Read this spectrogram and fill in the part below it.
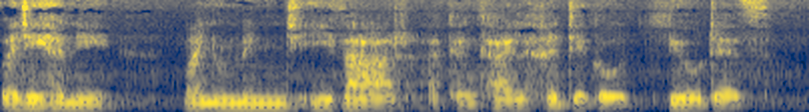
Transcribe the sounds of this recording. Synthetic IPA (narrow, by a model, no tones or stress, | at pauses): wɛdiɦəni | manuːnmɪndiðaːɾa̰kʰənkʰaːjlˠərədɪɡoːdðɪoːdɛð̥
